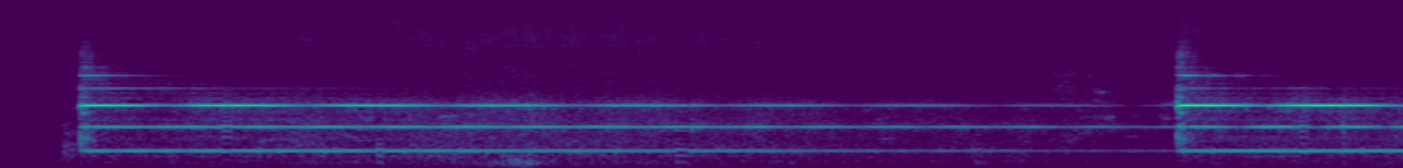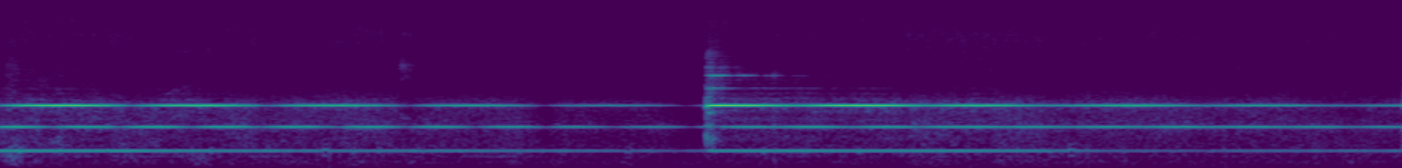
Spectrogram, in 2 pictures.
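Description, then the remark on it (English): A singing bell is struck three times at the close of a practice session, each strike about seven seconds apart, its bright, layered tone ringing out and sustaining until the next strike. No voices are heard. “And I'll invite the singing bell three times.”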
